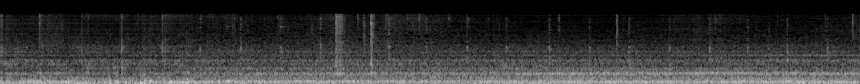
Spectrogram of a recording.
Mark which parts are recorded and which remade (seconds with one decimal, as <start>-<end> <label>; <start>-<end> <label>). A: 0.0-1.9 remade; 1.9-8.6 recorded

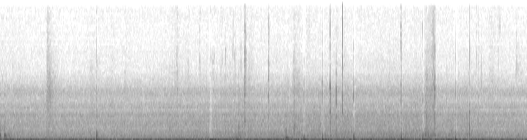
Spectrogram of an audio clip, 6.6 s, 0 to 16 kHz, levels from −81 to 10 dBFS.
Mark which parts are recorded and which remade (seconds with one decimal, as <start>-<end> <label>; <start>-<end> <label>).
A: 0.0-1.7 remade; 1.7-5.7 recorded; 5.7-6.6 remade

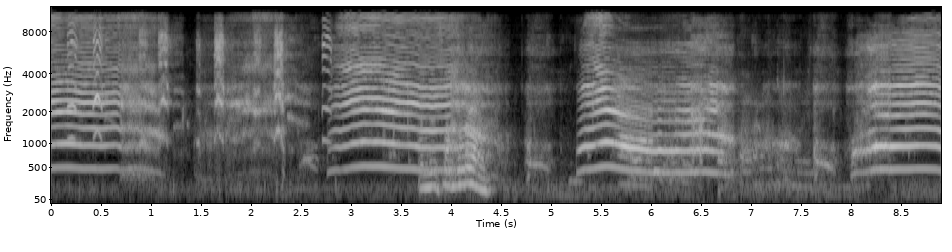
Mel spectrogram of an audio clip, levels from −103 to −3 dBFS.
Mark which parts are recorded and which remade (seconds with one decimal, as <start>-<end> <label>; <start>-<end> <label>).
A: 0.0-0.7 recorded; 0.7-2.6 remade; 2.6-4.0 recorded; 4.0-5.2 remade; 5.2-6.4 recorded; 6.4-8.4 remade; 8.4-8.9 recorded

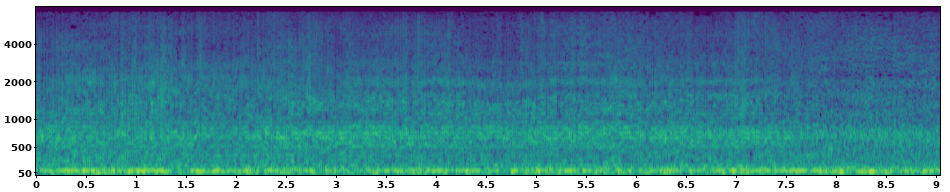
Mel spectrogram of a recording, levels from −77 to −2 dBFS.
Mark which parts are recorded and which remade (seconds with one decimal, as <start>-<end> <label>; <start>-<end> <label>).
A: 0.0-7.8 remade; 7.8-9.0 recorded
